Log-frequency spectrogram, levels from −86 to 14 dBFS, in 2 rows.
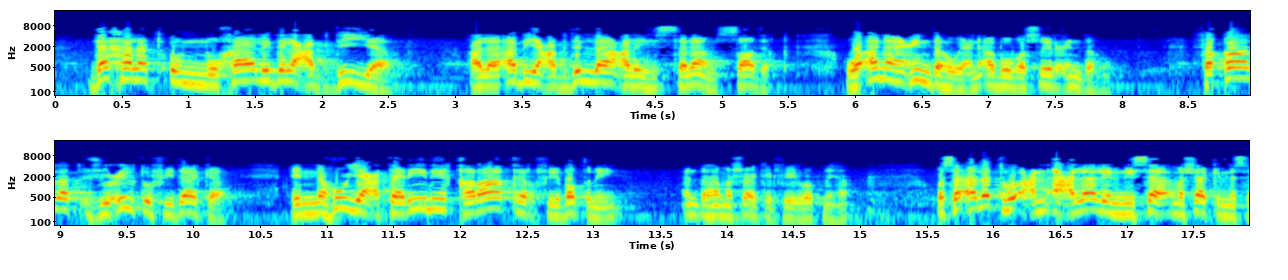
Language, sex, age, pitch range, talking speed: Arabic, male, 40-59, 145-240 Hz, 115 wpm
